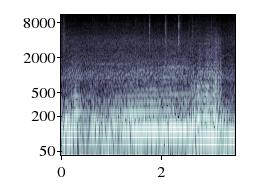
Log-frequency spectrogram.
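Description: A straight-piped BMW M4 F82 exhaust drones loud and close on a mountain road, holding a steady rumble before rising in a brief surge of revs near the end.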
